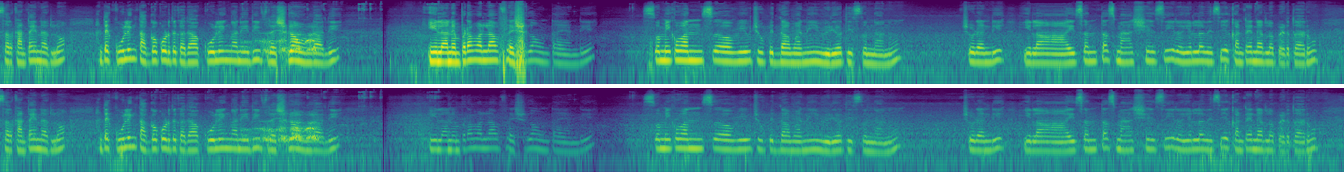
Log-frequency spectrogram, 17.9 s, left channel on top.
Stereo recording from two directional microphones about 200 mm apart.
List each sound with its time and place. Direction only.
0.0 s speech: 25° left (ahead or behind)
5.7 s speech: 55° left (ahead or behind)
8.6 s speech: 45° left (ahead or behind)
12.8 s speech: 40° left (ahead or behind)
